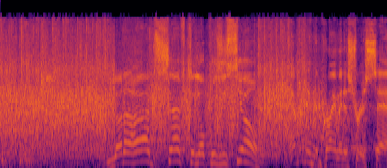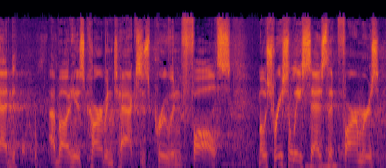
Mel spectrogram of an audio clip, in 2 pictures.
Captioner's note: some Applause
